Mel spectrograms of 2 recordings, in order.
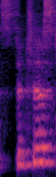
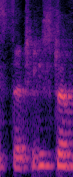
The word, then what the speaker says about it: Statista: I recently learned they pronounce it Statista. I've been calling it Statista for years.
